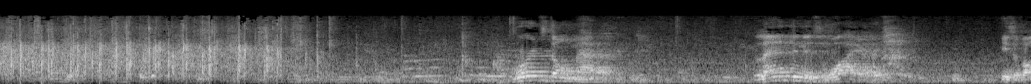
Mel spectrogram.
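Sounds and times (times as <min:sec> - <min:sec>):
audience applause: 0:00.0 - 0:03.4
speech: 0:05.2 - 0:06.3, 0:07.6 - 0:09.1, 0:10.0 - 0:10.3.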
